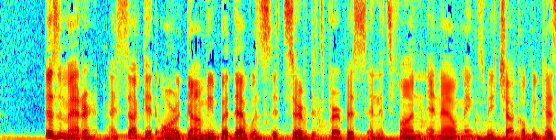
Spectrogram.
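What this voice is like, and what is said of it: Usual voice. Nothing is said of it.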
